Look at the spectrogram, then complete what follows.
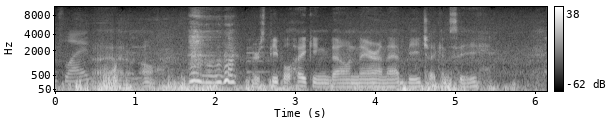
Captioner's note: laugh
